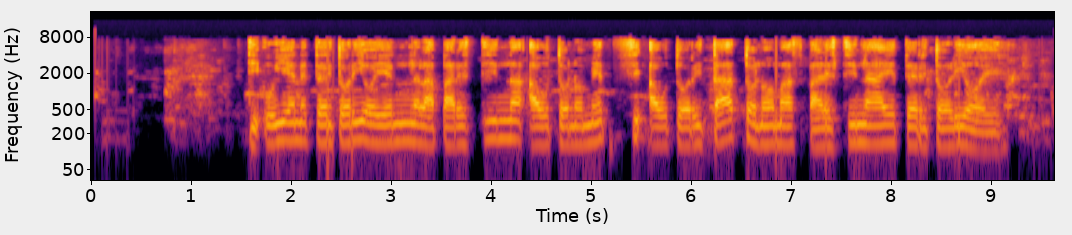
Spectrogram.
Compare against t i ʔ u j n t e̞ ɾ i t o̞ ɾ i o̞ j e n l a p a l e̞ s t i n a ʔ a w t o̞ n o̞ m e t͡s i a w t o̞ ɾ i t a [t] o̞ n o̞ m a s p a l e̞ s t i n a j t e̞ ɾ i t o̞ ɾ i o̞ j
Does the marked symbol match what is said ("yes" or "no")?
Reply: yes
